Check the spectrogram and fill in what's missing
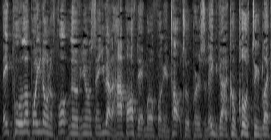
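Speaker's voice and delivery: normal talking voice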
